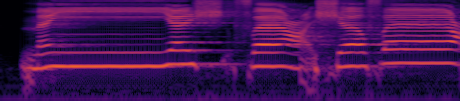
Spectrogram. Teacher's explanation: Huruf shin punya ciri khas sifat yang tidak dimiliki huruf lain, namanya tafashi. Ada sebaran angin di dalam mulut kita.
